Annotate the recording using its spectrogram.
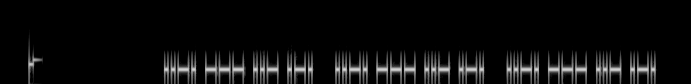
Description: Morse code, heard as a keyed tone, about 34 wpm, 700 Hz. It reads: FOUR FOUR FOUR
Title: Top 500 Words Repeated 35wpm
